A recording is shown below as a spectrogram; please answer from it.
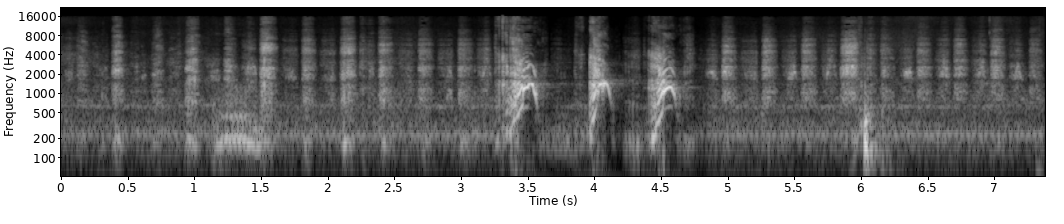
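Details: Gizmo, a five-year-old Chihuahua/Yorkie mix, barks while playing with a squeaky toy held by his younger brother Tigger, a two-year-old Yorkie, on Feb 10, 2011. Three sharp barks come about half a second apart amid steady panting and shuffling.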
